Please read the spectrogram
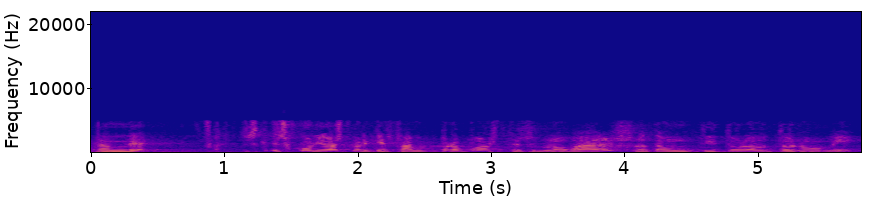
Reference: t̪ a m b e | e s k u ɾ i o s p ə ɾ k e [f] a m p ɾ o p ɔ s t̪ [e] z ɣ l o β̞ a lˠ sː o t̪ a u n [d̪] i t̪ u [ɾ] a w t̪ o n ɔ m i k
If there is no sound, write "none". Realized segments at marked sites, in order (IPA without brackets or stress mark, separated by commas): f, e, t̪, l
